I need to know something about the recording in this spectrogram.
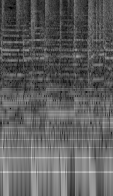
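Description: Instrumental karaoke backing track of a Vietnamese pop ballad, with no lead vocal. A steady beat of about two drum hits a second plays under sustained chords.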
